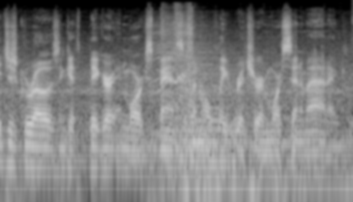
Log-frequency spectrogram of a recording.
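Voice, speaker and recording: A man's very deep, low voice comes through noticeable background noise. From Portland, Oregon. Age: 40s. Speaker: animation studio CEO and film director. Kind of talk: interview answer.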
